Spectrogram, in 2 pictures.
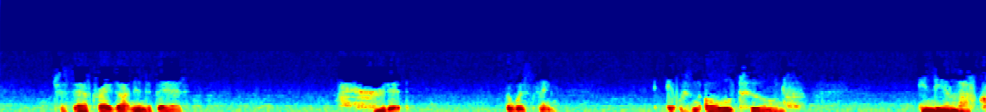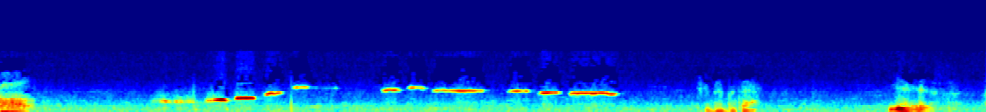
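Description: A man speaks dramatically, as if over an old radio.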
